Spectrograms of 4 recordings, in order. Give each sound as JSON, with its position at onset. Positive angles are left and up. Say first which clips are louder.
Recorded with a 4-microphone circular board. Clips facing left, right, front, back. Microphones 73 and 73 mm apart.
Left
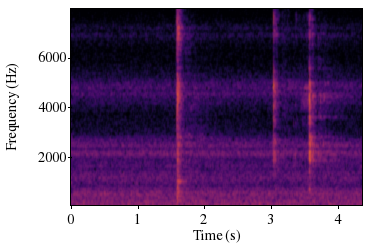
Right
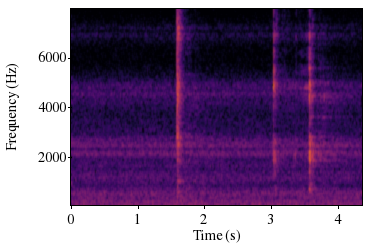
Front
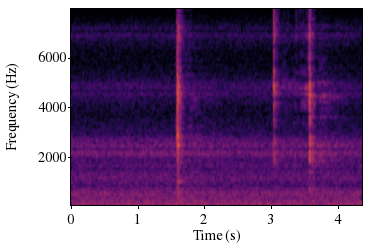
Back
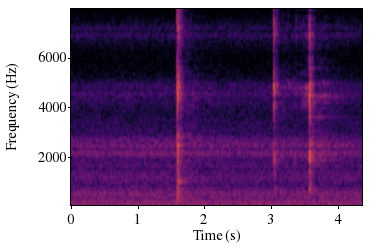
{"t": 1.6, "sound": "a snare drum", "louder": "left 5 dB, back 2 dB", "azimuth_deg": 125, "distance_m": 0.7}
{"t": 3.0, "sound": "a camera shutter", "louder": "left 1 dB, even", "azimuth_deg": -160, "distance_m": 0.9}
